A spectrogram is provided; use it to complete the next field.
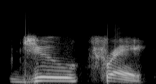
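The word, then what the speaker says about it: Giuffre: it's not a joke but her name is pronounced Jew fry J J fry okay Dre Fray yeah uh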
